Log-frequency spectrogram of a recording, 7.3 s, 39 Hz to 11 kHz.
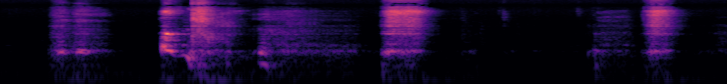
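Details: Adult with a head cold, day 2, waking in the morning with prolonged rapid sneezing fits: a run of sneezes, each with a quick gasping in-breath, in a quiet room; sneezing.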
